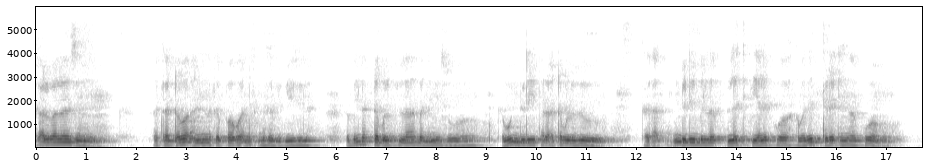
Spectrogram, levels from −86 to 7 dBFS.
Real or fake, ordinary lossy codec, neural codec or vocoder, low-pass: real; Opus, 64 kbps; none; 5.4 kHz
